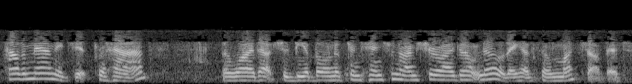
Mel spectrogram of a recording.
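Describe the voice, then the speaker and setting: A woman's voice: medium pitch, fairly quick, close to an everyday voice. An actress playing a coolly scheming, refined woman in a 1970s radio mystery, with arch, precise, theatrical phrasing. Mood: dryly exasperated. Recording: muffled, hissy old radio recording.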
